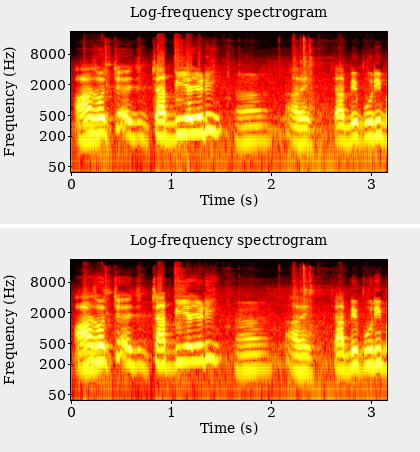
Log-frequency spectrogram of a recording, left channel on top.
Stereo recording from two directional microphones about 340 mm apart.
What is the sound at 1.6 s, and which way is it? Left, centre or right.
Speech, right.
